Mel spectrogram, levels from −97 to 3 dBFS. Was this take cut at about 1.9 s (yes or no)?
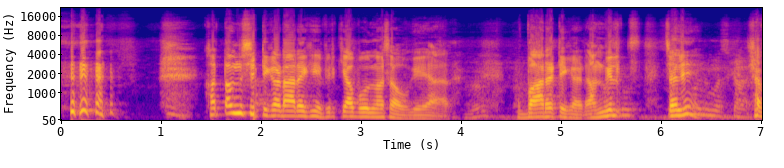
yes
